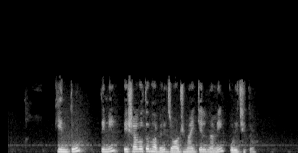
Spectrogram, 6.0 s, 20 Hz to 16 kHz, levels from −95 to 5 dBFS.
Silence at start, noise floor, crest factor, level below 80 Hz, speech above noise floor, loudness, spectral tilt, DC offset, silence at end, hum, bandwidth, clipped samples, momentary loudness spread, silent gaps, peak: 1.15 s; -71 dBFS; 16 dB; -58 dBFS; 54 dB; -17 LUFS; -6 dB/octave; under 0.1%; 0.85 s; none; 8 kHz; under 0.1%; 9 LU; none; -2 dBFS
